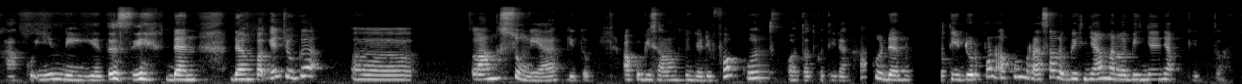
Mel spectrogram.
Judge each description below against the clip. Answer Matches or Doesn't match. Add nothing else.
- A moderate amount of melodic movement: Matches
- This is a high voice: Matches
